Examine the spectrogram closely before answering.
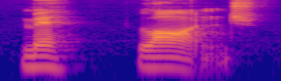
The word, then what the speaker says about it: melange: Its formal name is milange, pronounced melange.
